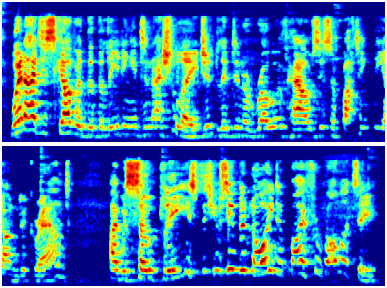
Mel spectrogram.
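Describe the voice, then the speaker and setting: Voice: mid-range voice, big pitch swings, quick pace, a bit bright, dull audio. A performer in an audio drama playing Sherlock Holmes as a keen, assured male detective with formal, precise, theatrical delivery. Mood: confident, explanatory.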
